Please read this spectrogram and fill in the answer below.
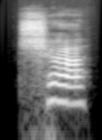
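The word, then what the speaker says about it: tsaa: Almost polyglot said it's like the word cha. Cha in Tagalog is t like the tea that you drink and it's spelled ts aa. Cha. Cha. That's such a Tagalog spelling. I love it. There's the ts sound and then the double vowel uh pronunciation.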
